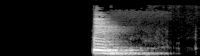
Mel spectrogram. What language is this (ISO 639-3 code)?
kdh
